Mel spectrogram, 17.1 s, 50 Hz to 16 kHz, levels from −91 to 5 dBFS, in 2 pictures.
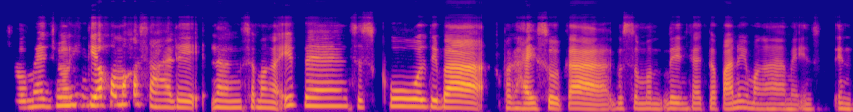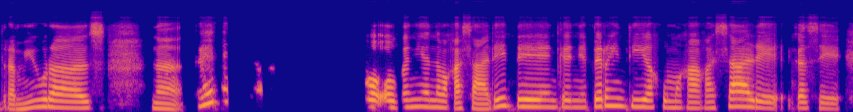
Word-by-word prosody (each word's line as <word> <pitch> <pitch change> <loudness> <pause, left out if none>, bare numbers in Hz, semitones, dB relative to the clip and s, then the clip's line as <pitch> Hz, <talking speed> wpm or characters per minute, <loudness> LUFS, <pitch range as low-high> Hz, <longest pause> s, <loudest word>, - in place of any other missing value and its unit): So, 205 0 -3
medyo 245 +3 +2
hindi 285 -1 +2
ako 300 +2 +4
makasali 225 -9 -1
ng 210 -1 -1
sa 215 - -5
mga 200 -3 -1
event, 260 -2 +1
sa 220 - -5
school, 245 +1 +2
'di 225 -1 +1
ba 200 -3 +8 0.2
'pag 190 -1 -5
high 175 0 +2
school 175 -2 -1
ka 165 -4 +4
gusto 175 +1 -7
mo 175 - -5
din 175 -1 -4
kahit 175 -1 -7
papaano 175 +1 -1
'yung 190 -4 -6
mga 165 0 -6
may 155 0 -9
in - - -16 0.2
intramurals 195 +5 -2 0.4
na 170 -4 -3 0.2
kahit 340 +7 0
ganito. 405 - -10 1.3
Oo, 215 -1 +3
ganiyan 230 0 -4
na 215 - -2
makasali 180 +6 -1
din 230 -1 +1
ganiyan 220 0 -7
pero 240 +2 +1
hindi 250 -3 -3
ako 215 -1 -6
makakasali 195 +2 0
kasi 180 -3 -6
210 Hz, 145 wpm, -20 LUFS, 180-235 Hz, 1.3 s, ba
